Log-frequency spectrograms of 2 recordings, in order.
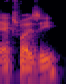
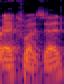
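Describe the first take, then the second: First: The letters are said the American way. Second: The letters are said the Canadian way. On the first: This is how the speaker learned it in Jersey. "I say X Y Z ... I have an Americanized alphabet" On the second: This is how Canadians say it. "Canadians say"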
